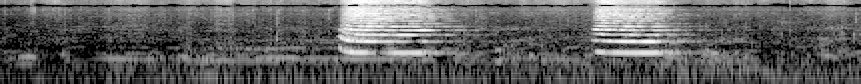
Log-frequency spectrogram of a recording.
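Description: Air horn sounding two short blasts a little over a second apart, the second slightly shorter, as the signal that starts the race.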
